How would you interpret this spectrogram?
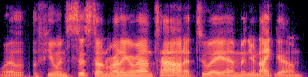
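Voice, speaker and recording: An affable, wry fellow played by a man in a radio suspense play. His voice is fairly high and bright, with a breezy delivery on a dry, slightly dull recording. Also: brisk, clear, resonant tone, no echo. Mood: wry, friendly. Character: affable, joking man, old hometown acquaintance. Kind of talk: radio suspense drama dialogue.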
